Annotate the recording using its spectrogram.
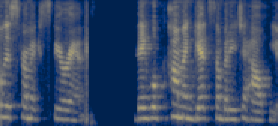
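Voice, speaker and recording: A woman with a Canadian accent speaks in a high pitch. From Canada. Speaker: English teacher. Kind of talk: online lesson conversation.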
